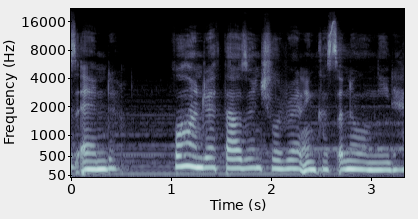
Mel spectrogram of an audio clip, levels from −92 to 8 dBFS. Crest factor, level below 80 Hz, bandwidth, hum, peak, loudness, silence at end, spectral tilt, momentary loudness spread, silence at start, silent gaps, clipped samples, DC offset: 12 dB; -50 dBFS; 16.5 kHz; none; -4 dBFS; -17 LUFS; 0 s; -7 dB/octave; 6 LU; 0 s; none; under 0.1%; under 0.1%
